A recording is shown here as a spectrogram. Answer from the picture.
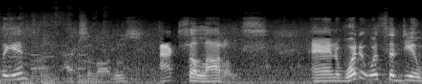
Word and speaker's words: Axolotl: Axolotls.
